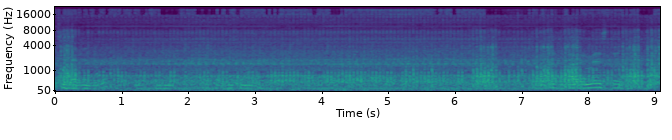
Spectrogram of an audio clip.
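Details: 2012 Toyota Prius, warm, idling: steady uneven knocking rattle that starts and stops with hybrid battery charging, also at low speed but not high speed or cold start, often in ECO mode; coils, plugs, injectors, PCV already replaced, cause unknown.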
